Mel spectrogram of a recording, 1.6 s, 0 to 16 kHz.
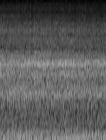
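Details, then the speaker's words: Hotshot pickup with an NV5600 or NV4500 manual gearbox towing a 15,000 lb trailer: heavy deep drivetrain drone under load with a coarse gear growl over it; a loud gearbox that still feels smooth. "these nv 5600s or nv-4500 sound terrible if you guys can hear that okay that's silent that's brutal i hate the sound i hate the sound of this"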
